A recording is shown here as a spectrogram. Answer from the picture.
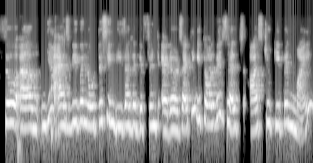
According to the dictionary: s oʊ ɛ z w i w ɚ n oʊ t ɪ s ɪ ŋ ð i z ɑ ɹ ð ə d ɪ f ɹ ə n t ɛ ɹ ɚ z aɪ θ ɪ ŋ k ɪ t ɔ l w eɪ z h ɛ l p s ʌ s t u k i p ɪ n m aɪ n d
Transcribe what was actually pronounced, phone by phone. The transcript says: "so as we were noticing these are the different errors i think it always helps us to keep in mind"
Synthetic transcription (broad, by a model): s oʊ ɛ z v i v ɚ n oʊ t ɪ s ɪ ŋ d i z ɑ ɹ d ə d ɪ f ɹ ə n t ɛ ɹ ɚ z aɪ t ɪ ŋ k ɪ t ɔ l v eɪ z h ɛ l p s ʌ s t u k i p ɪ n m aɪ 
